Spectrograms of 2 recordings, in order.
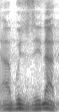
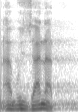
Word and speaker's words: Abu Zinad: Nah ini bacanya benar nih. Abu Zinad bukan Abu Zanad.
